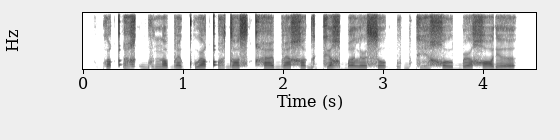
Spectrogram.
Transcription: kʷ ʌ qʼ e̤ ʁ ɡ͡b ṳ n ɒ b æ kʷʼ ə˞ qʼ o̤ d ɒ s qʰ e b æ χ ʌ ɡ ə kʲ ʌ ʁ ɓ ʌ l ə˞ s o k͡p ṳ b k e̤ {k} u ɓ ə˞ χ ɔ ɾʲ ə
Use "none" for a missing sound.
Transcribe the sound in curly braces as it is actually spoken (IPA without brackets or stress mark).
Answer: χ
